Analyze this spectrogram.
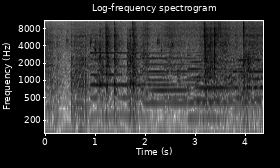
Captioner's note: clock gongs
